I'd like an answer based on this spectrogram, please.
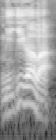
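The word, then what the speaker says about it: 右側: 발음은 그래서 미기가와, 미기가와.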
